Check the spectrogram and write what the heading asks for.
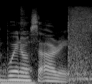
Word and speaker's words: Buenos Aires: Buenos Aires.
